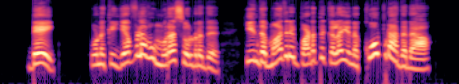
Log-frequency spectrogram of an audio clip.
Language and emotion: Tamil, angry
